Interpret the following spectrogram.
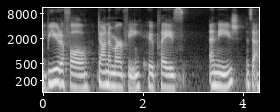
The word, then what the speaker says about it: Anij: Well, one thing Insurrection did bring us was the beautiful Donna Murphy, who plays Anij.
